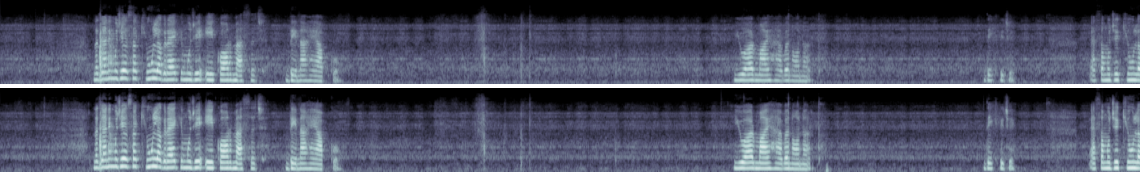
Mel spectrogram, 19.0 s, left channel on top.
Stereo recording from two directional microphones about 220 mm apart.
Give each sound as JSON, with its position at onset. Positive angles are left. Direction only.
{"t": 1.5, "sound": "a woman's voice", "side_deg": -25}
{"t": 12.2, "sound": "a woman's voice", "side_deg": -35}
{"t": 16.4, "sound": "speech", "side_deg": -35}
{"t": 18.2, "sound": "a woman's voice", "side_deg": -35}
